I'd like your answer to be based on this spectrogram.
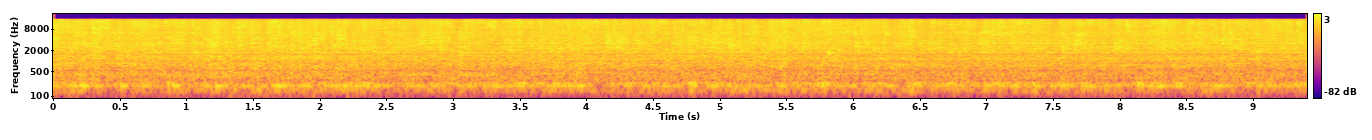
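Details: Welch Allyn automated ear wash irrigating a patient's right ear canal impacted with deep cerumen: steady loud hiss of spraying, rushing water; wax only partly removed when the patient asked to stop.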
